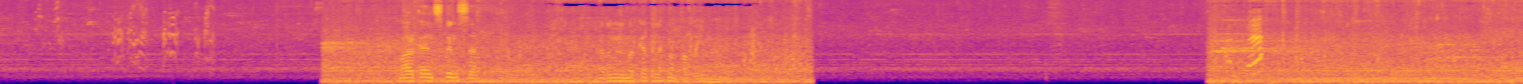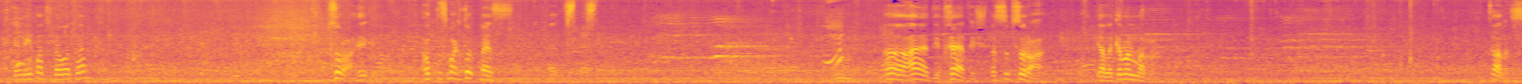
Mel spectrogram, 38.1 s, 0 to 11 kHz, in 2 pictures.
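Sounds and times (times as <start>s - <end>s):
low steady hum: 3.0s - 38.0s
water moving past boat hull: 4.0s - 10.2s, 15.1s - 31.0s, 31.6s - 38.0s.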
